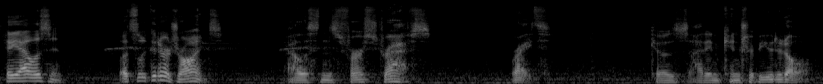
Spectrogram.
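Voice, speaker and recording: A man playing an earnest, gently teasing young adult in a video game, with a casual, dry delivery. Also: lowish voice, a little slow, pauses often, close to an everyday voice. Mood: nostalgic, teasing. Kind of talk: game cutscene voice acting. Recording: faint background noise.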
